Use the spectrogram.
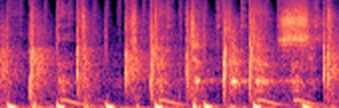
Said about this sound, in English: Everybody clap their hands.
